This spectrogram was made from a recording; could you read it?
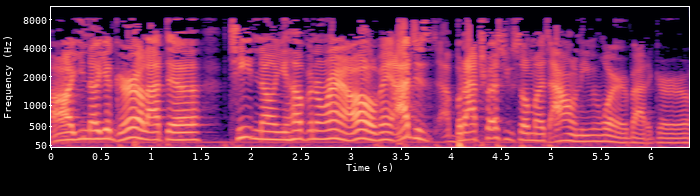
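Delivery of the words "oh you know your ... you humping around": usual speaking voice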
